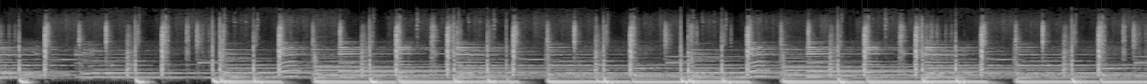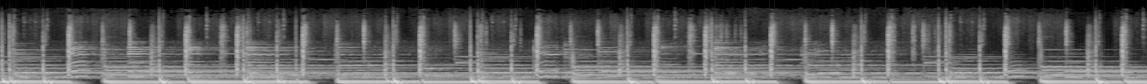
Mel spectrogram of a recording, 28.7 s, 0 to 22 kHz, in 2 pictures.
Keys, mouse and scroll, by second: 0.0 z, 0.8 click, 1.1 s, 2.3 click, 2.7 scroll up 1, 2.8 middle click, 3.4 Tab, 3.7 shift+middle click, 4.1 scroll up 2, 4.3 3, 4.7 click, 5.0 middle click, 5.3 scroll down 2, 5.5 middle click, 5.9 s, 7.9 click, 8.5 Tab, 8.8 middle click, 9.7 ctrl+3, 11.7 click, 12.6 right click, 13.3 scroll up 2, 13.6 Tab, 14.5 ctrl+r, 15.4 click, 18.9 ctrl+r, 19.2 ctrl+click, 20.3 click, 21.0-23.0 middle drag, 23.0-24.1 scroll up 4, 24.1 ctrl+r, 24.9 click, 26.2 right click, 26.6 ctrl+z, 27.4 ctrl+r, 28.0 click.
